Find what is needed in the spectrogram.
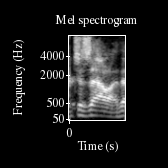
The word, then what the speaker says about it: Tozawa: I know not how I pronounce his name, Tamina and Akira uh, Tozawa. Kira Tozawa. That's right.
